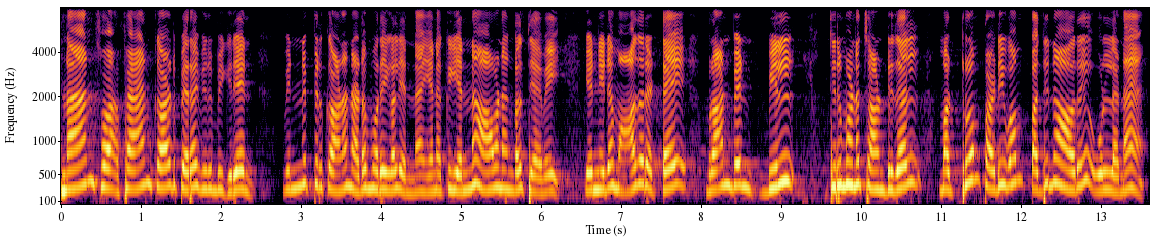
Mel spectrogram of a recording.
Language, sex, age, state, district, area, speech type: Tamil, female, 30-45, Tamil Nadu, Tirupattur, rural, read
